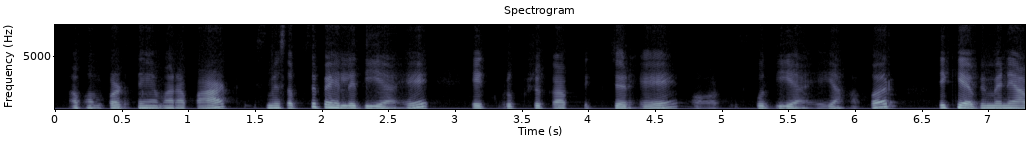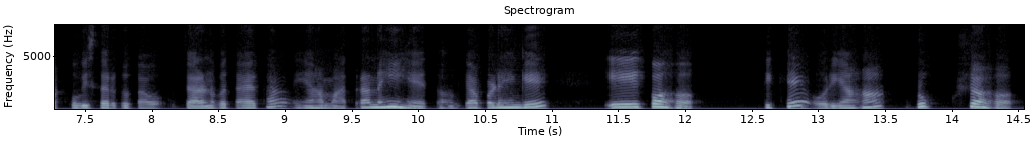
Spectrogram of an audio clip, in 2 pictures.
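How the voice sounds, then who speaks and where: A woman's voice: fairly low pitch, normal speed, no room sound. Patient woman teaching a children's class. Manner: patient, asks and repeats questions. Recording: dull, dry lo-fi recording.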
